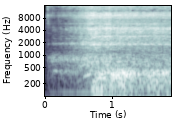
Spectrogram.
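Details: Atomaster Reddy kerosene heater that failed after summer storage, firing after clearing a nest-like clog from the manifold and pump area and tightening the compression-fitting line: soft whoosh as it lights, then steady, even roar, no sputter or surging; running normally.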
